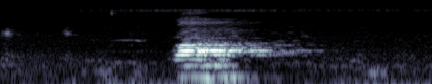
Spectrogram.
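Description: A man's short vocal sound, a brief word or exclamation, spoken into a handheld microphone about a second in; otherwise low room sound.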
